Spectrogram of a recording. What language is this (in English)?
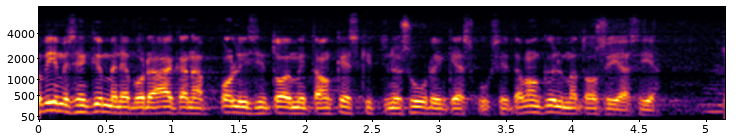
Finnish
